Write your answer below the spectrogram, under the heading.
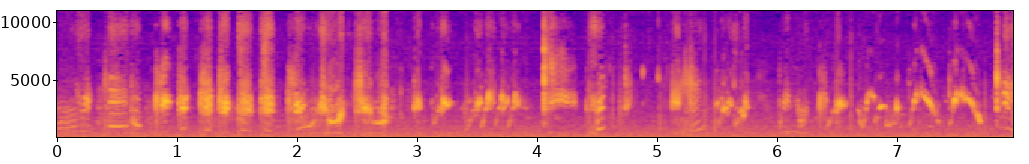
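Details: Cheerful pet budgie chatters rapidly, about three short notes a second, mixing sharp tweets, rising and falling warbles and squeaky trills in a lively, continuous run.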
